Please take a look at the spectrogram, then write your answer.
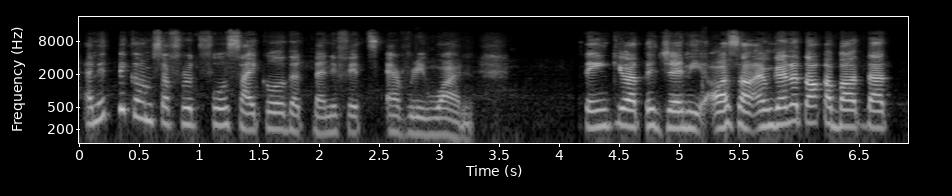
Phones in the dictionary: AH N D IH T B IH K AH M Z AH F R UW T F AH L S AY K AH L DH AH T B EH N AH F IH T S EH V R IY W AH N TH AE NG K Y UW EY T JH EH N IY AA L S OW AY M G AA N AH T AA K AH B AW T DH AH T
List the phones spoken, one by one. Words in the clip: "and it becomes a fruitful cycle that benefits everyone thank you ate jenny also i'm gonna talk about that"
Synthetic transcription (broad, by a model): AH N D IH T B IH K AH M S AH F R UW T F AH L S AY K AH L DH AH T B EH N AH F IH T S EH V R IY W AH N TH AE NG K Y UW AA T JH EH N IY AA S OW AY M G AA N AH T AA K AH B AW T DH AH T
